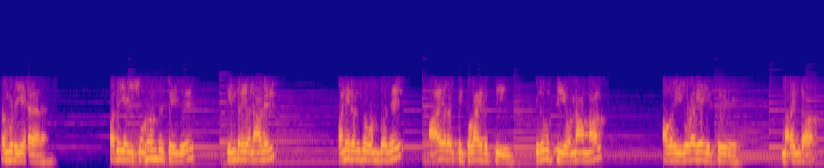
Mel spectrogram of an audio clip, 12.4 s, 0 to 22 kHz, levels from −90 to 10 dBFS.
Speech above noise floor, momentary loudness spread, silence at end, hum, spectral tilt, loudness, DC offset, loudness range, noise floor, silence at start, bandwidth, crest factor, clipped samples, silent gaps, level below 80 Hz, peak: 45 dB; 8 LU; 0.1 s; none; -12.5 dB/octave; -17 LUFS; under 0.1%; 1 LU; -60 dBFS; 0 s; 3.9 kHz; 14 dB; under 0.1%; none; -64 dBFS; -2 dBFS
